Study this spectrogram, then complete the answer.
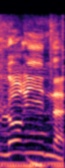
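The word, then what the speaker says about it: Loreen: Félicitations, Lorraine. Effectivement, c'est comme ça qu'on le prononce, la chanteuse suédoise, double vainqueur de l'Eurovision.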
